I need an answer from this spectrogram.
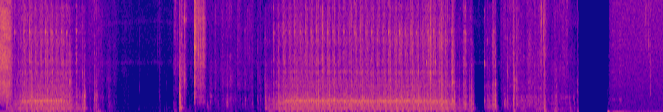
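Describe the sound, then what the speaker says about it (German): A domestic sewing machine stitches a seam on a reversible tote bag sewn from a cushion, running in two close, steady whirring bursts with a quiet pause between them and faint handling noises around them. "ein paar Stiche darüber hinweg nähen und die Naht verriegeln"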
